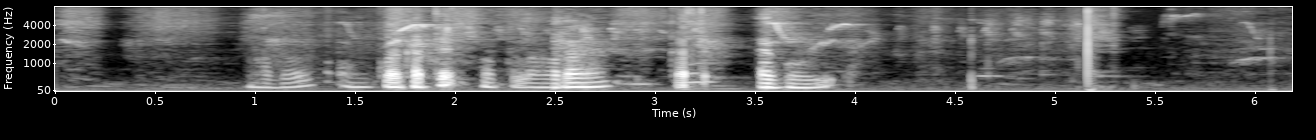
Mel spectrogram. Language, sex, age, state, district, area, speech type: Santali, male, 45-60, West Bengal, Jhargram, rural, spontaneous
